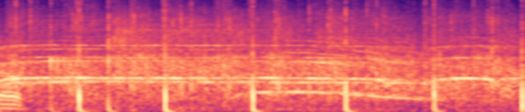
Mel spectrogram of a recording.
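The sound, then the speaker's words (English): Applause from an audience celebrating a child's baptism, a steady wash of clapping with regular sharp beats and some speech over it. “So that's why we're clapping. We're celebrating Buck and his decision to surrender his life under the lordship of Jesus Christ.”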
